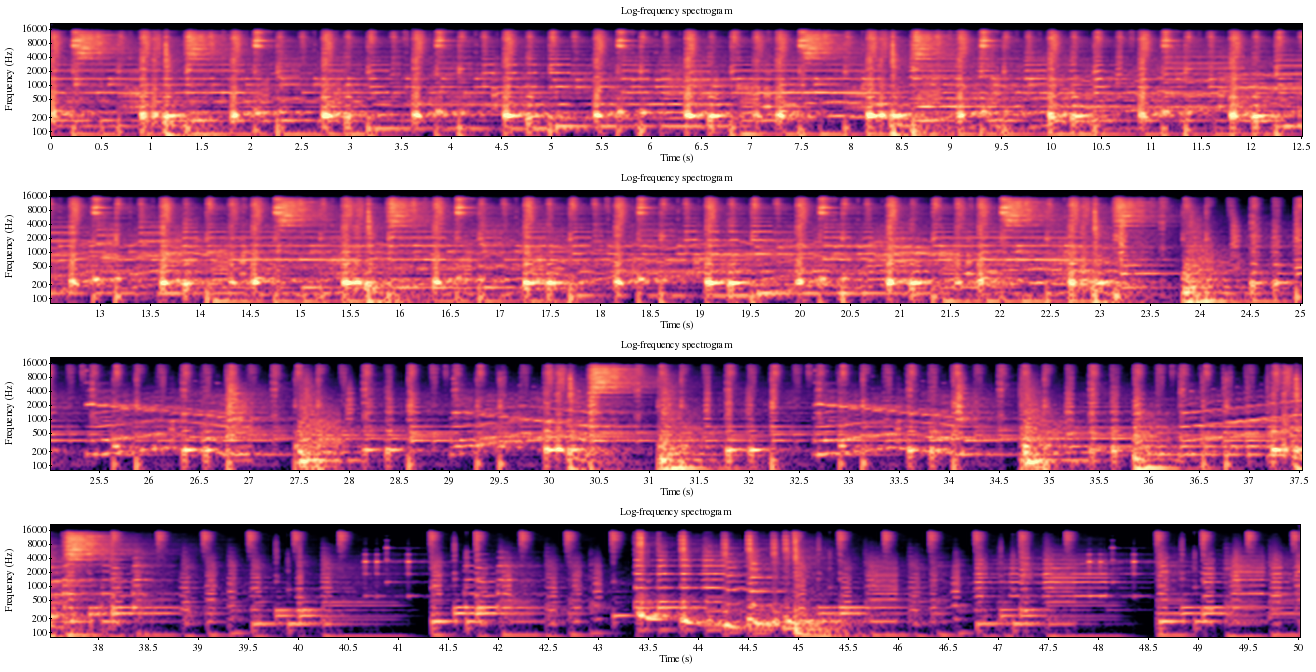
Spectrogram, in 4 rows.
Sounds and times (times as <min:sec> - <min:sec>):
Theme music: 0:00.0 - 0:50.0.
